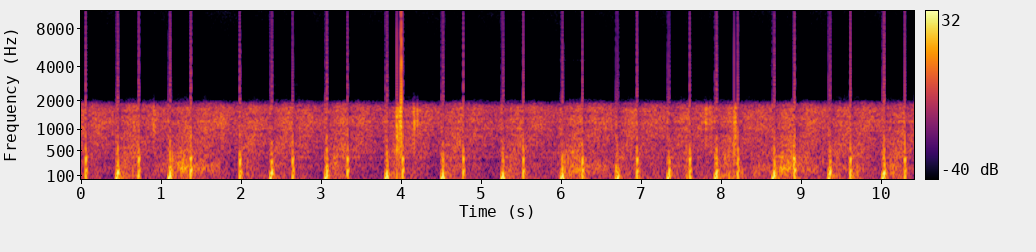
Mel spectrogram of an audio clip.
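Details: Male teenager's heartbeat after strenuous exercise: fast, regular heartbeat at about 87 beats a minute over steady hiss and clicks, with a split second heart sound.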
